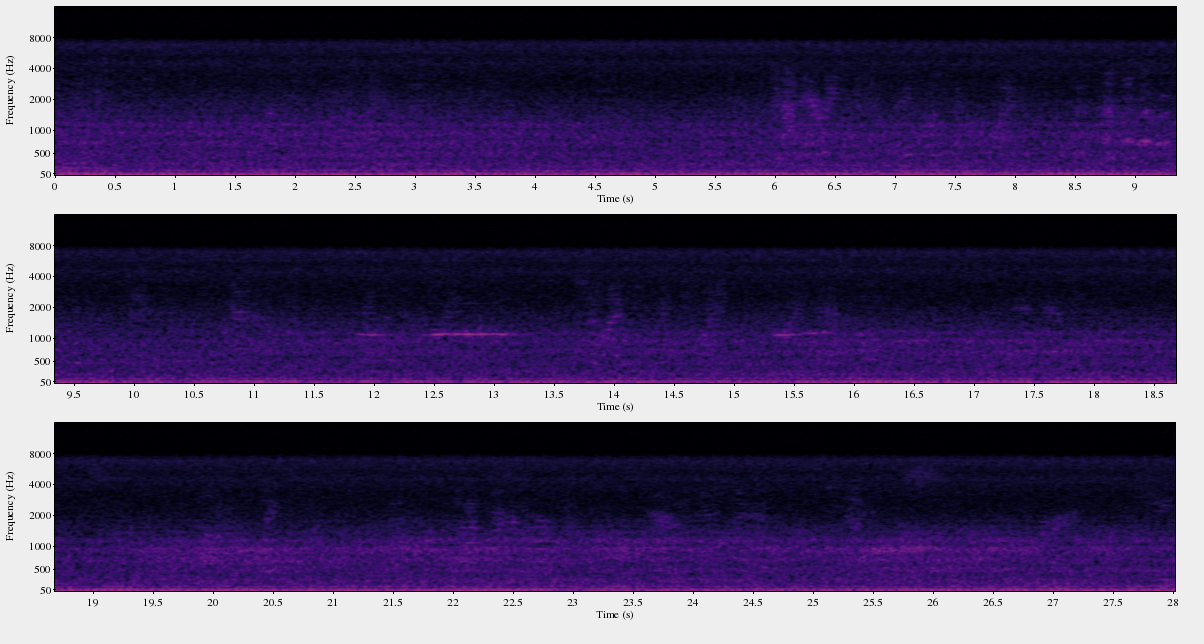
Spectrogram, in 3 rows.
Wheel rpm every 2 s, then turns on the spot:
0, 0, 0, 0, 0, 0, 0, 0, 0, 0, 0, 0, 0, 0.
none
